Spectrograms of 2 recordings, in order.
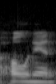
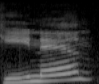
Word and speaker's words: Henan: Like Liu Kang was from the Honan province. That is a real world. Nowadays, it's more commonly pronounced Henan province, but that is a real alternate like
